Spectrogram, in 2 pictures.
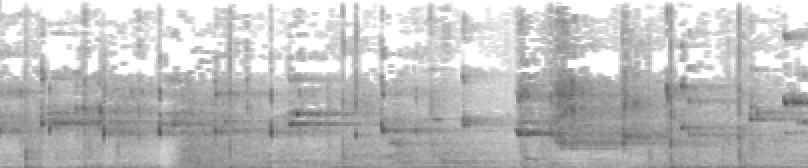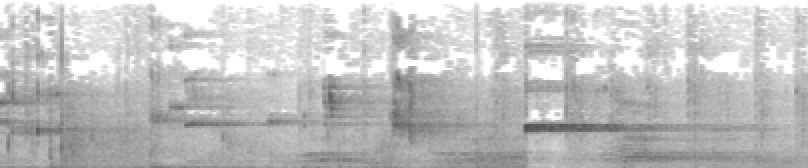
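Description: Young men call out to each other in a large echoing gym.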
